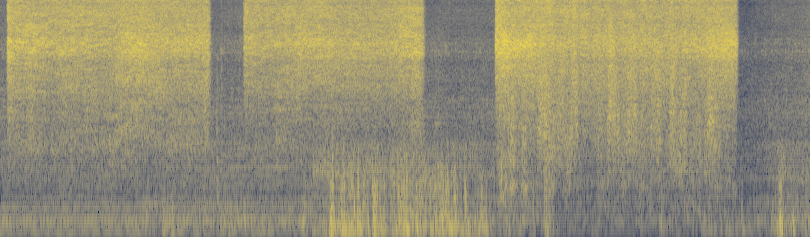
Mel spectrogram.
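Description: Compressed-air blow gun hissing in three long blasts with short breaks between them, blowing dust out of a car's rear seat and floor area. A low rumble runs under the second blast, and the air cuts off shortly before the end.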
